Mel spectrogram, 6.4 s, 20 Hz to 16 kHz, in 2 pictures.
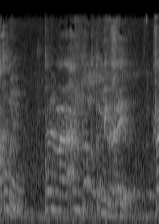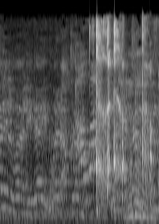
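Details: A 2-year-2-month-old child coughs while drinking: a burst of several harsh coughs against background chatter, recorded in 2018 before COVID, so not a COVID cough.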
